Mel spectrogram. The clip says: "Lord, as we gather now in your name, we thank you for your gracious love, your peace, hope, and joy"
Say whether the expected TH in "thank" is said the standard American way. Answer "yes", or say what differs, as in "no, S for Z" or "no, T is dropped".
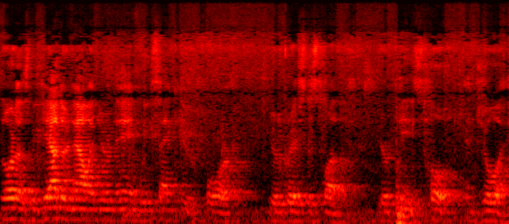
yes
